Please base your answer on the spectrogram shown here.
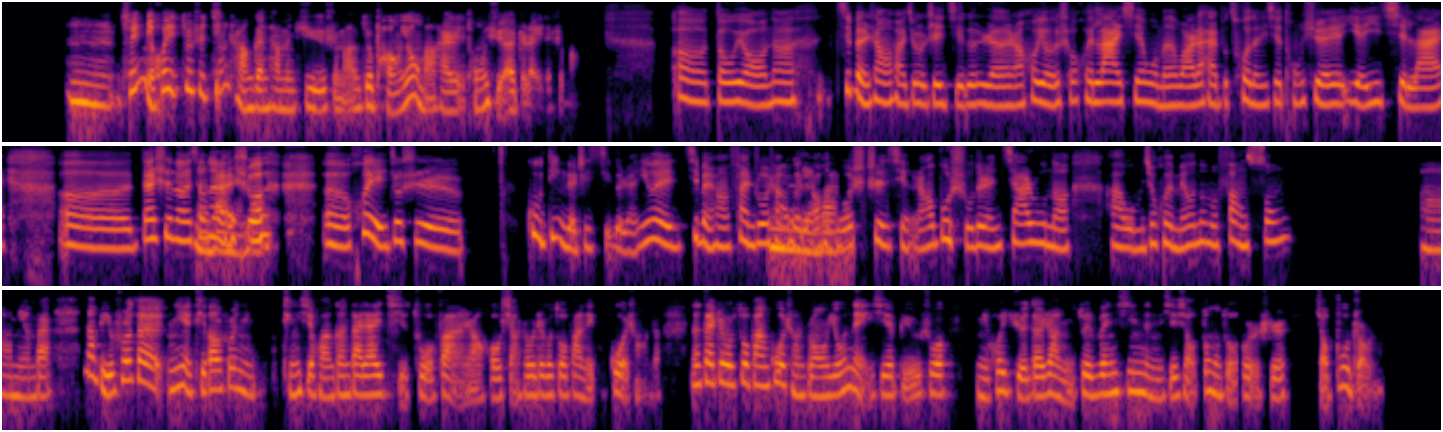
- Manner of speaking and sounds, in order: laugh; other background noise; laughing while speaking: "相对来说"; tsk
- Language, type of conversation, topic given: Chinese, podcast, 你怎么看待大家一起做饭、一起吃饭时那种聚在一起的感觉？
- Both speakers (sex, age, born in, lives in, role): female, 25-29, China, France, guest; female, 35-39, China, United States, host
